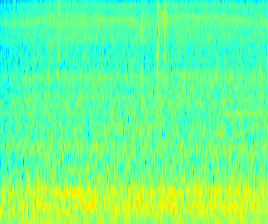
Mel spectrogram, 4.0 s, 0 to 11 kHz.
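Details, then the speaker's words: Fischertechnik motor driven by an Arduino Mega2560 over SPI, giving a faint steady whine without rotating while the control wiring misbehaves. "I hear the motor whine I hear this motor whine original position original position"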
